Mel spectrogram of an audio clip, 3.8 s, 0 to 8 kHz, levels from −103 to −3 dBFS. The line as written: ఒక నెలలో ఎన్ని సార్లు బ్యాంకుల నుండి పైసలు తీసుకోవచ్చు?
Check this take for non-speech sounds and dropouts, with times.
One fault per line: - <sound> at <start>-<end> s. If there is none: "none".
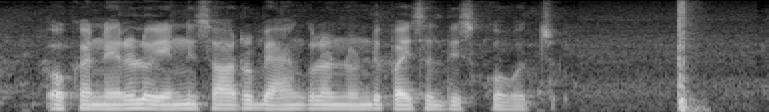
- thud at 3.4-3.6 s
